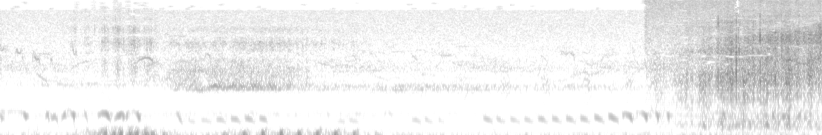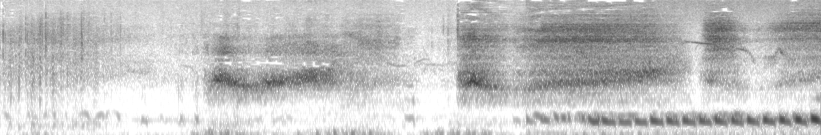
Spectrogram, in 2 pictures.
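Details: ['Black grouse at a lek in the middle of a vast raised bog in the Berezinsky Biosphere Reserve, females gathered near one displaying male; short bursts of low bubbling cooing, then loud harsh hissing sneezes and steady rolling bubbling.']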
